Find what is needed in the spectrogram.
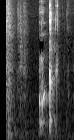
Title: Dog burping compilation. A westie burping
